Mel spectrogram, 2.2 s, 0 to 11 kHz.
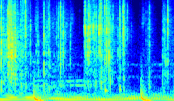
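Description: Foil wrapper of a 2021 Panini Rookies and Stars football card pack being torn open and crinkled in the hands, a quick run of crackles.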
